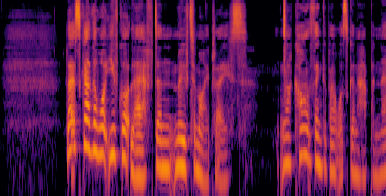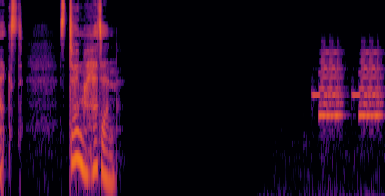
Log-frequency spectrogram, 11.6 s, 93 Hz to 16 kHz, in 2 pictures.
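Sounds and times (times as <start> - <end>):
speech: 1.0 - 7.6
telephone ringing with a bright electronic trill: 10.5 - 11.5.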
